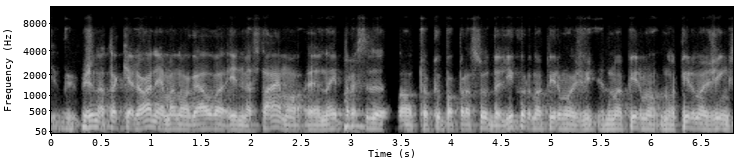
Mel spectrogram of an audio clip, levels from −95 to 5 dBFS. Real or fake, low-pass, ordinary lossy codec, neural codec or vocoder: real; 7.2 kHz; Opus, 32 kbps; none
